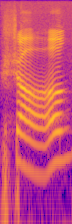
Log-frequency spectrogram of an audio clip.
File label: "sheng3", mandarin, female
